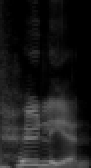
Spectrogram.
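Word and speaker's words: Julián: Do you pronounce the J as a H in um in Spanish? I think it's Julian. I've been calling him Julian, but I think it probably is Julian Alvarez because in Spanish I think the J is like a H.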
